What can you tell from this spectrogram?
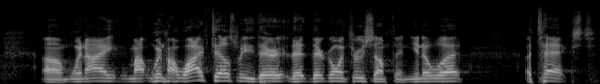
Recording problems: none

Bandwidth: 15.5 kHz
